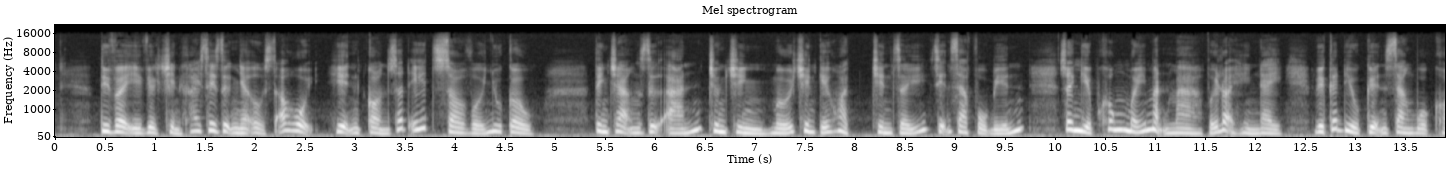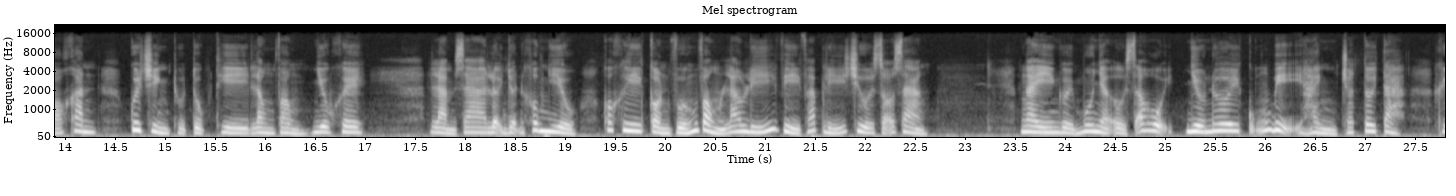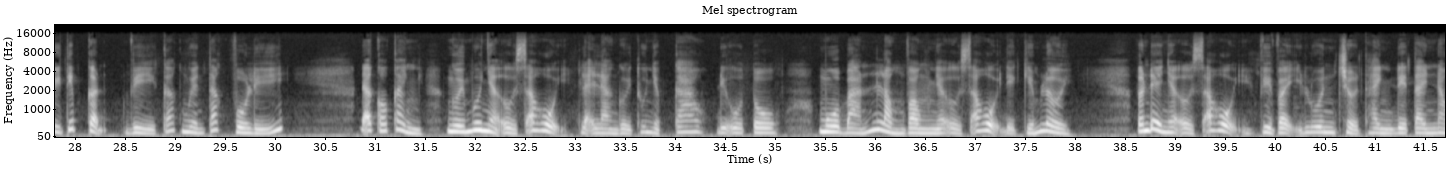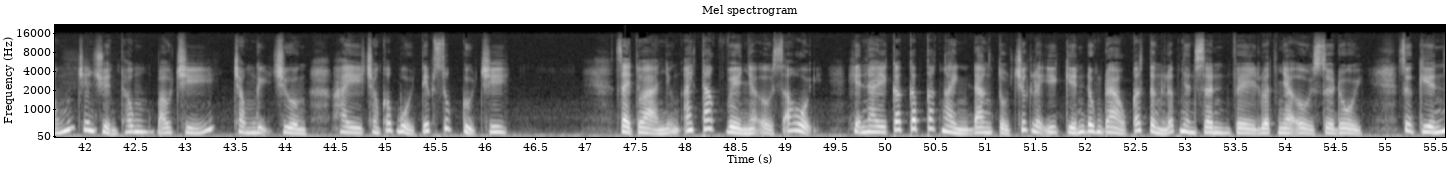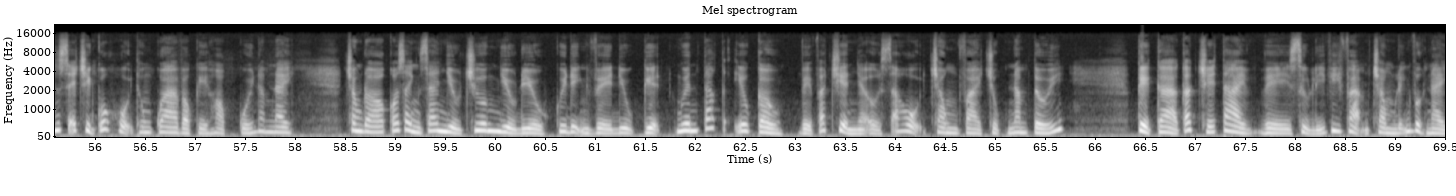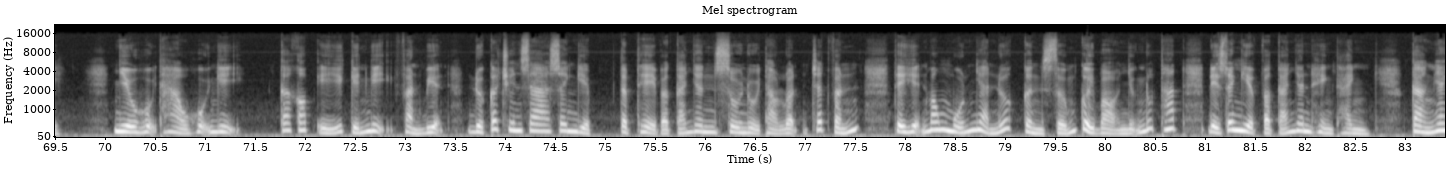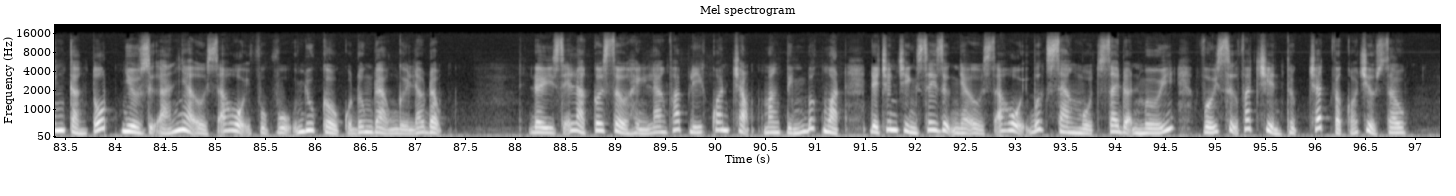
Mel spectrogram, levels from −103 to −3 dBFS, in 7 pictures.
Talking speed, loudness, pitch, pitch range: 225 wpm, -17 LUFS, 185 Hz, 160-230 Hz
